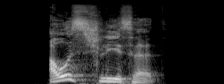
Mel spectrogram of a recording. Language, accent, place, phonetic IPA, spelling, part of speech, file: German, Germany, Berlin, [ˈaʊ̯sˌʃliːsət], ausschließet, verb, De-ausschließet.ogg
- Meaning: second-person plural dependent subjunctive I of ausschließen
